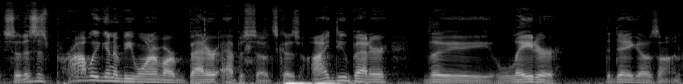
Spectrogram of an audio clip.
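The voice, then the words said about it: Hoarse, fading voice. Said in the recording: “I'm kind of losing my voice, so if it goes out in and out a little bit ... if I sound a little goofy”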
